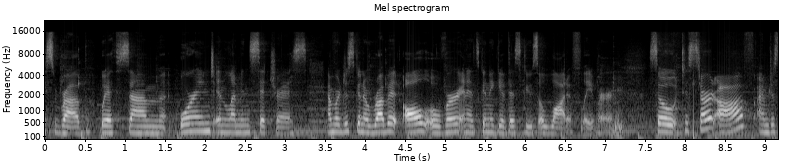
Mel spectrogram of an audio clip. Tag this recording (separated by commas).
Speech, Music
